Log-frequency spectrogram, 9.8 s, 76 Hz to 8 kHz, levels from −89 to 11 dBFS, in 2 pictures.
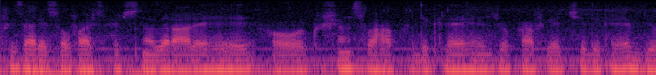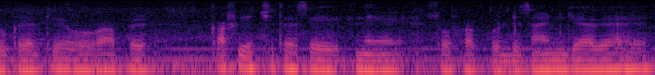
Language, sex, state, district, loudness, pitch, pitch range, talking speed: Hindi, male, Bihar, Darbhanga, -35 LUFS, 95 Hz, 90-100 Hz, 230 wpm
